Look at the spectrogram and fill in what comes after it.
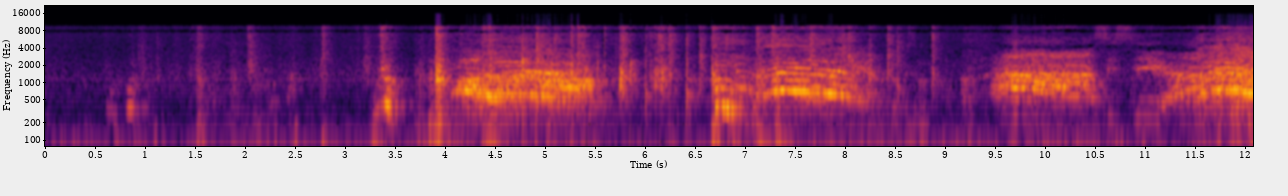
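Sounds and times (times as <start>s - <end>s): crowd shouting and cheering: 4.0s - 5.9s, 6.6s - 8.4s, 9.3s - 12.0s
thuds on a mat: 6.6s - 7.5s.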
